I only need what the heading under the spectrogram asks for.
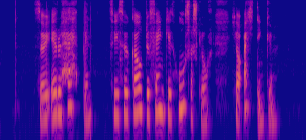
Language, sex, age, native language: Icelandic, female, 50-59, Icelandic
